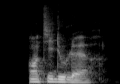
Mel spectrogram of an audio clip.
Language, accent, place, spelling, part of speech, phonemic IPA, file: French, France, Lyon, antidouleur, noun / adjective, /ɑ̃.ti.du.lœʁ/, LL-Q150 (fra)-antidouleur.wav
- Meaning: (noun) pain killer; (adjective) painkilling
